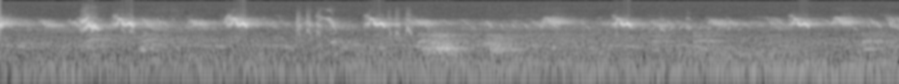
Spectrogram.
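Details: House sparrow calling with loud, sharp chirps at uneven intervals, about six clear notes, with softer chattering between them.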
